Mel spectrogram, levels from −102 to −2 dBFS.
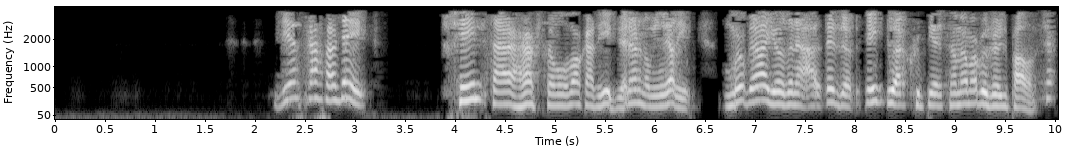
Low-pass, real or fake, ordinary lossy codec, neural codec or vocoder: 3.6 kHz; fake; MP3, 16 kbps; codec, 16 kHz in and 24 kHz out, 0.4 kbps, LongCat-Audio-Codec, four codebook decoder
